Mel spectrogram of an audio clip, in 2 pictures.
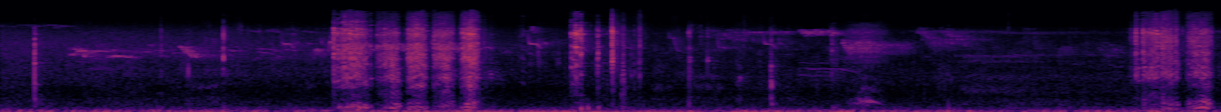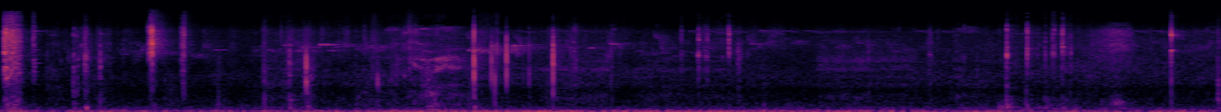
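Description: Folding pruning saw cutting through a thin stick in two short bursts of quick strokes, about six seconds apart, with scattered small clicks of handling between them.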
